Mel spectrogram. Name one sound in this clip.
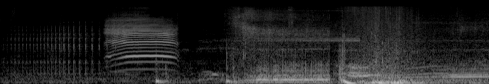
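A creature lets out a shrill, wavering shriek.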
